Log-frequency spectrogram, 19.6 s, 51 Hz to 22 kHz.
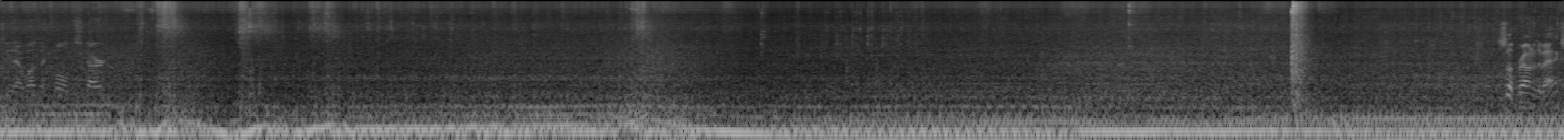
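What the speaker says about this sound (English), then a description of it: "That EFI starts up nicely. You can hear it's got a little rumble to it." A 1967 Chevrolet Malibu with a 350 EFI engine rumbling steadily after a cold start, a loud, constant low growl throughout with a few brief sharper bursts, under a voice.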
